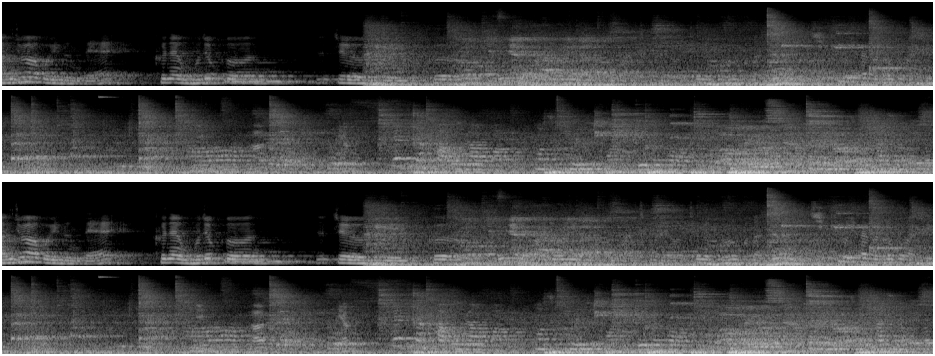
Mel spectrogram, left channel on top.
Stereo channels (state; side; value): normal; both; correlation 0.94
